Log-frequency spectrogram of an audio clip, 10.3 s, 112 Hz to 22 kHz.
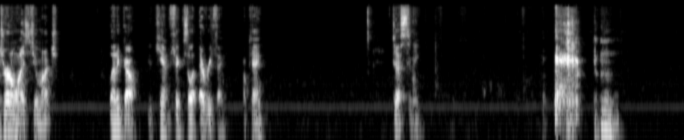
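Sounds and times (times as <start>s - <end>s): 
speech: 0.0s - 1.0s, 1.6s - 4.0s, 5.9s - 6.4s, 8.3s - 9.4s
person coughing: 8.2s - 9.4s.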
